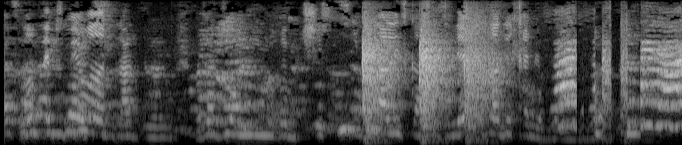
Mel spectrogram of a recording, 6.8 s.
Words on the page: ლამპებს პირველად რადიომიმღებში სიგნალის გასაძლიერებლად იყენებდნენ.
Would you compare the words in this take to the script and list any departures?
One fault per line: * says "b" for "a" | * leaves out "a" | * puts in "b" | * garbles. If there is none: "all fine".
* garbles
